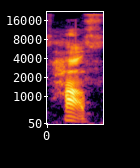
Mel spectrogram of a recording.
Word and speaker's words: half: যেমন দেখো হাফ, HALF, হাফ, এখানে এল লেখা আছে কিন্তু এর উচ্চারণটা হালফ হয় না, হয় হাফ।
